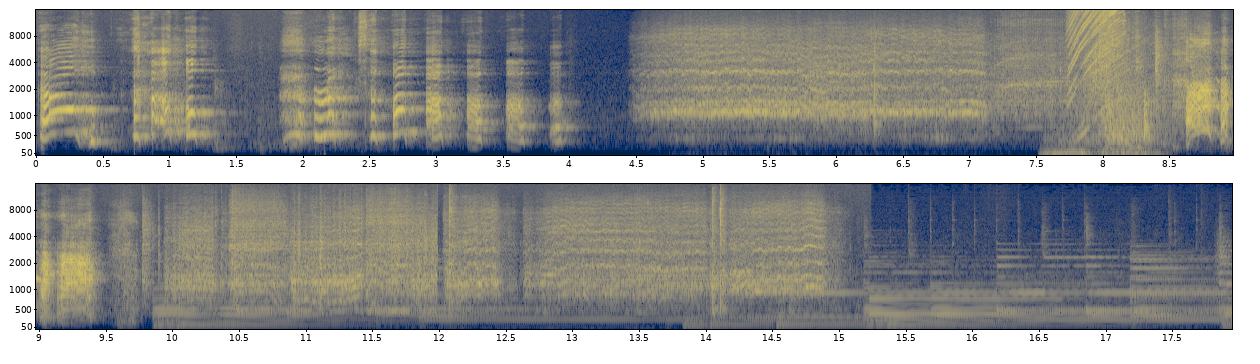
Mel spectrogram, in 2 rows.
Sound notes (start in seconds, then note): 1.8 sobbing; 4.4 RC car motor whining; 7.5 missile whirring; 8.7 cackling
